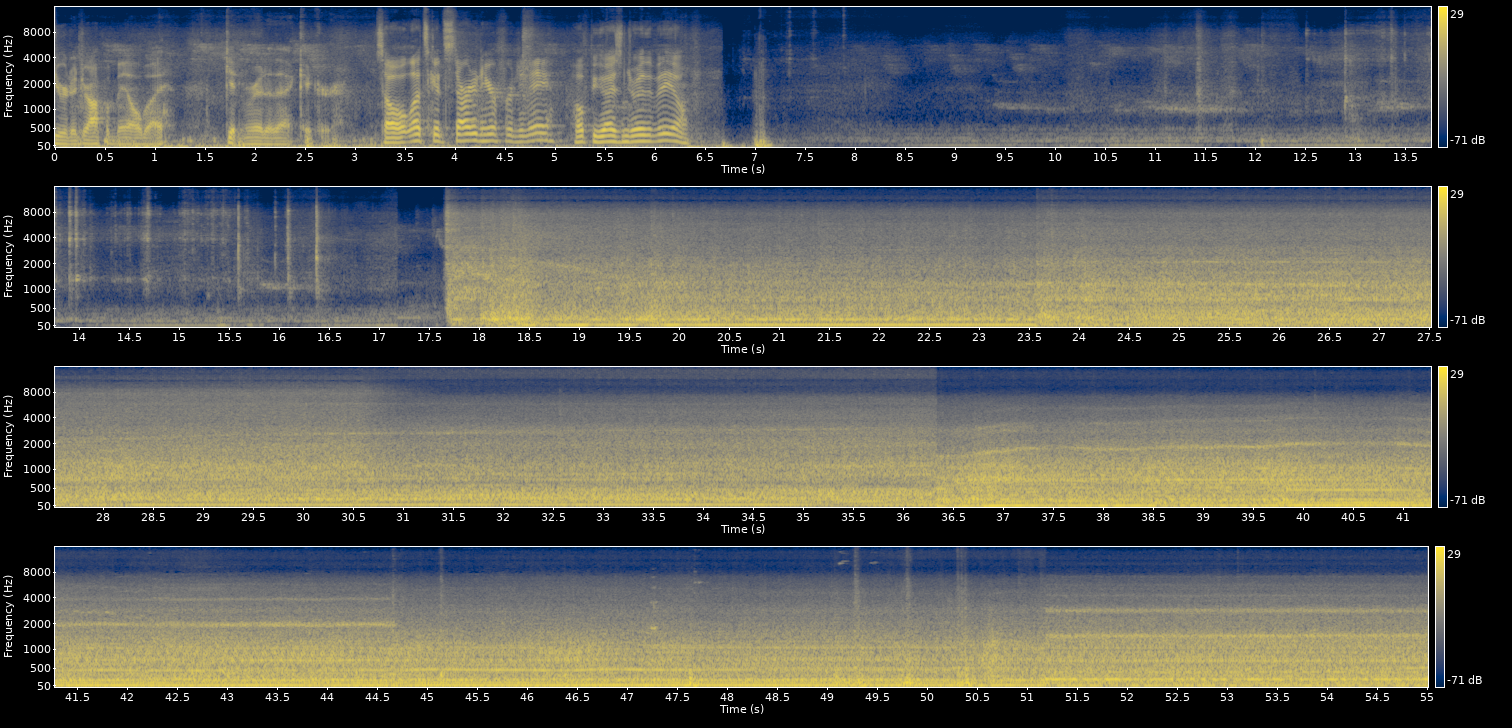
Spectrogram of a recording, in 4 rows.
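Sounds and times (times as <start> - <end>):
tractor diesel engine running: 17.6 - 55.0.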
